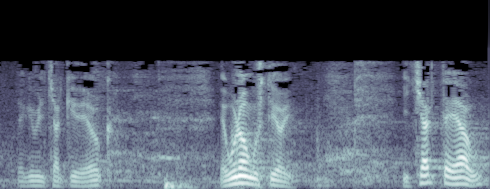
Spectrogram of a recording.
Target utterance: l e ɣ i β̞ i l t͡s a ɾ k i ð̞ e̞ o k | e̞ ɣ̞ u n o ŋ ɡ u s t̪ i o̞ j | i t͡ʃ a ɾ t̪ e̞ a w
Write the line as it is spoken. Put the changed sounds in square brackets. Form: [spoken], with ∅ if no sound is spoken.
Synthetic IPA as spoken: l e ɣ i β̞ i l t͡s a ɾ k i ð̞ e̞ o k | e̞ ɣ̞ u n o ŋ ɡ u s t̪ i o̞ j | i t͡ʃ a ɾ t̪ e̞ a w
